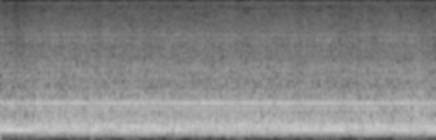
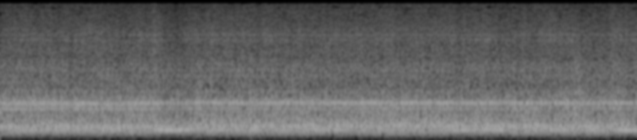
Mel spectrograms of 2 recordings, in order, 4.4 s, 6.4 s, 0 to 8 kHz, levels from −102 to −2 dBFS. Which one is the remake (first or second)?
second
